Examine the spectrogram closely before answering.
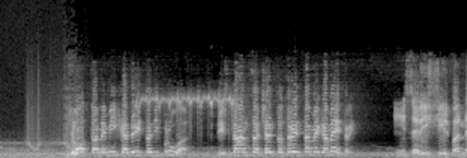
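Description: A man speaks in a tense voice.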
